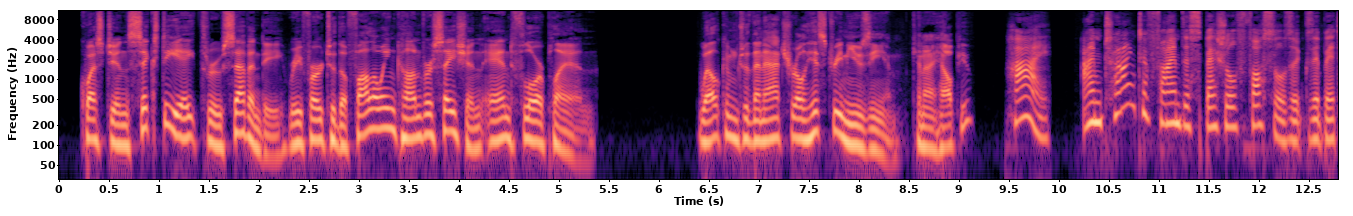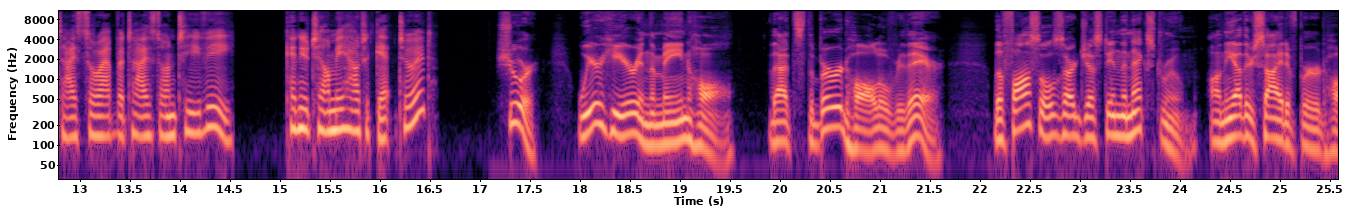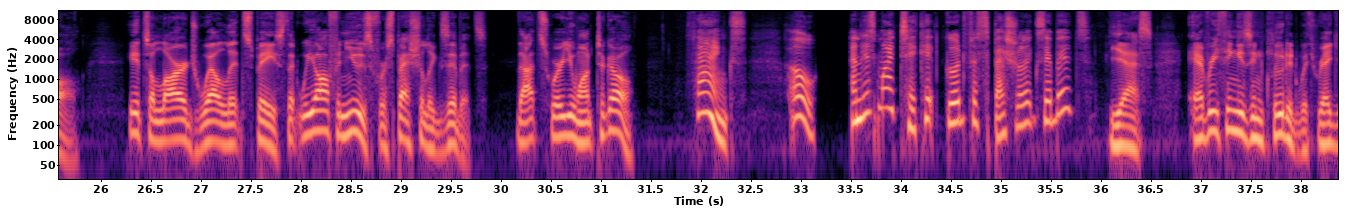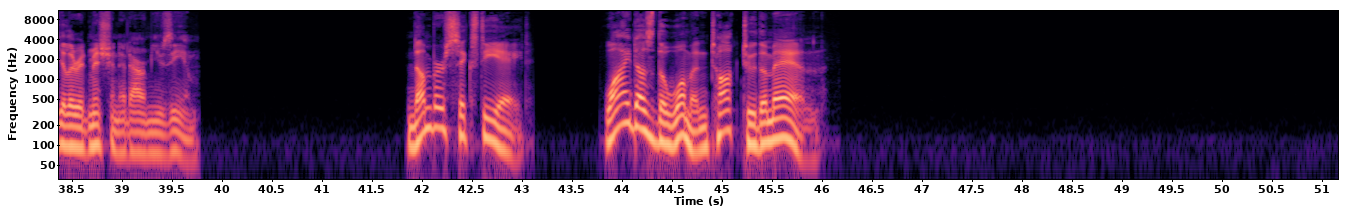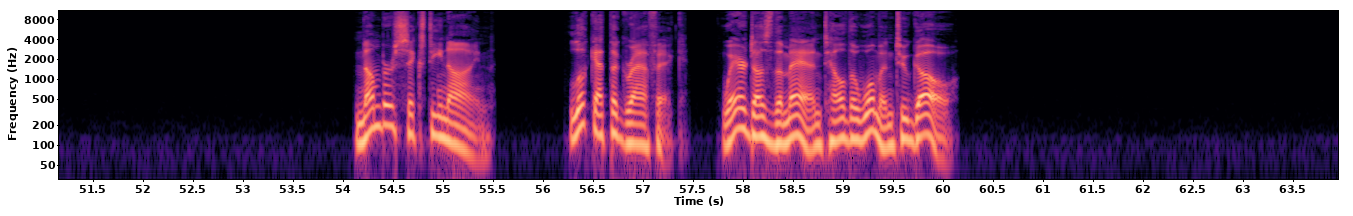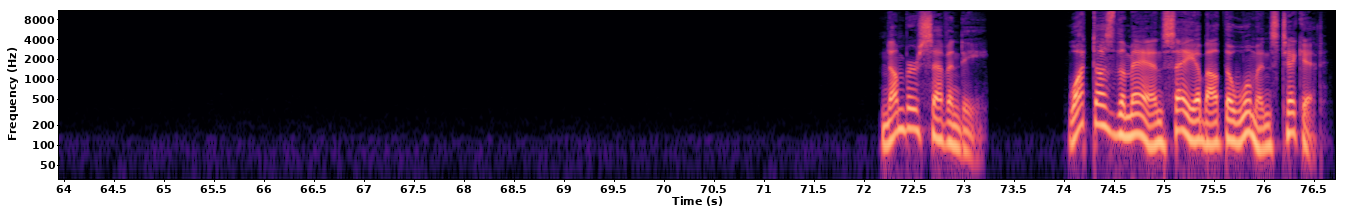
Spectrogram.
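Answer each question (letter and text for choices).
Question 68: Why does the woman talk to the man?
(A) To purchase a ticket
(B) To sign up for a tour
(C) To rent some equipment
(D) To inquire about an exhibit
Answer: (D) To inquire about an exhibit

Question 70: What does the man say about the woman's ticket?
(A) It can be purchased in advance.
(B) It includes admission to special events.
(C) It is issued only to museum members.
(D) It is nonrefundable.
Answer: (B) It includes admission to special events.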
